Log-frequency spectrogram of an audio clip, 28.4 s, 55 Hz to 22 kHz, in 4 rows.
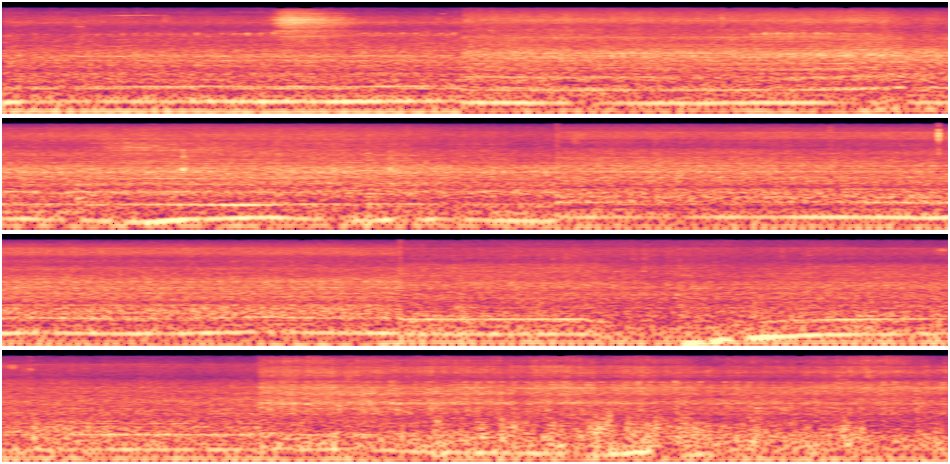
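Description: Diesel engines of a CAT 320 excavator and a Scania dump truck running under load while the truck's raised bed tips out its soil. The engine note shifts up and down, with several abrupt changes.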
